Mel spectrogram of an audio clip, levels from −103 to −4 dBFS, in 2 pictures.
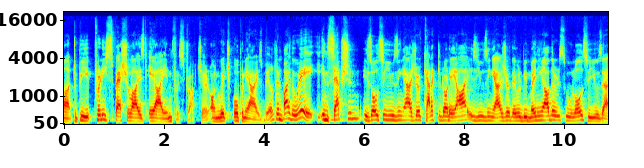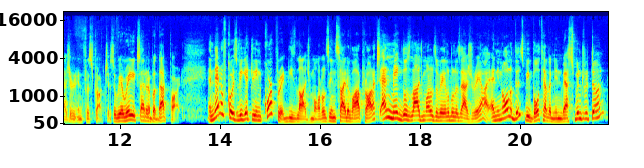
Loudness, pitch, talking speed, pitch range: -17 LUFS, 150 Hz, 220 wpm, 130-170 Hz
